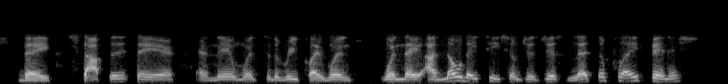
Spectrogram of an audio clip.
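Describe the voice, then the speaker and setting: Speaking at a moderate pace, a man with an unremarkable speaking voice keeps a medium pitch and ordinary pitch variation. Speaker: podcast host. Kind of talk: casual banter podcast. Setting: live internet radio show. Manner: casual, joking.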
